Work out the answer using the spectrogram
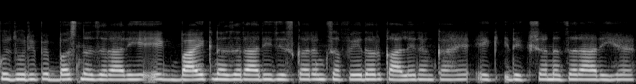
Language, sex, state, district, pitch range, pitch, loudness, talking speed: Hindi, female, Uttar Pradesh, Muzaffarnagar, 220-230 Hz, 225 Hz, -15 LUFS, 265 wpm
